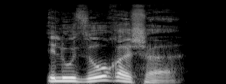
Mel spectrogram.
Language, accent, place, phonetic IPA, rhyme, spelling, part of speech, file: German, Germany, Berlin, [ɪluˈzoːʁɪʃə], -oːʁɪʃə, illusorische, adjective, De-illusorische.ogg
- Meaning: inflection of illusorisch: 1. strong/mixed nominative/accusative feminine singular 2. strong nominative/accusative plural 3. weak nominative all-gender singular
